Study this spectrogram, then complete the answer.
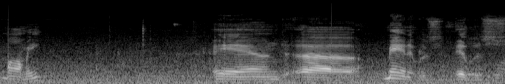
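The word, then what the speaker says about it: Maumee: a local brewery called mommy and it's m-a-u-m-e-e but it's pronounced mommy and uh man it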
